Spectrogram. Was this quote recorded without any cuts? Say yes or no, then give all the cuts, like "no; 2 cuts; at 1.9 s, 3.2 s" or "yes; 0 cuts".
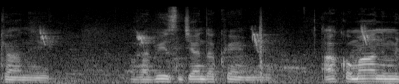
yes; 0 cuts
